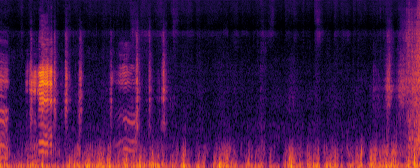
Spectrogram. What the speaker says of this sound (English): we'll go then and we'll check out the sheep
